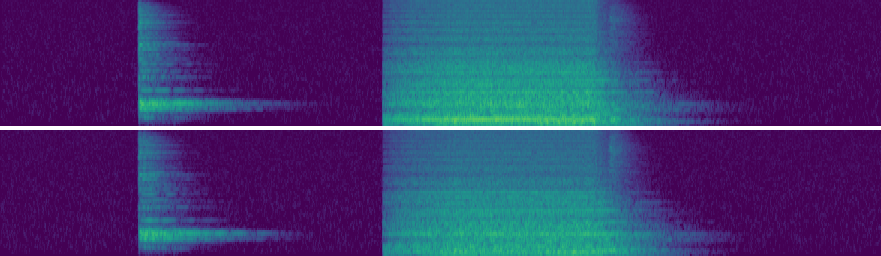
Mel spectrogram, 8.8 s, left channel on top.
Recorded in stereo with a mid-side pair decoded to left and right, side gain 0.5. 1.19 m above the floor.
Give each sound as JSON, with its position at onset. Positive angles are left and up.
{"t": 1.4, "sound": "a cowbell", "azimuth_deg": 35, "distance_m": 7.0}
{"t": 3.8, "sound": "a rattle", "azimuth_deg": 35, "distance_m": 3.0}
{"t": 6.1, "sound": "a snare drum", "azimuth_deg": -35, "distance_m": 2.0}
